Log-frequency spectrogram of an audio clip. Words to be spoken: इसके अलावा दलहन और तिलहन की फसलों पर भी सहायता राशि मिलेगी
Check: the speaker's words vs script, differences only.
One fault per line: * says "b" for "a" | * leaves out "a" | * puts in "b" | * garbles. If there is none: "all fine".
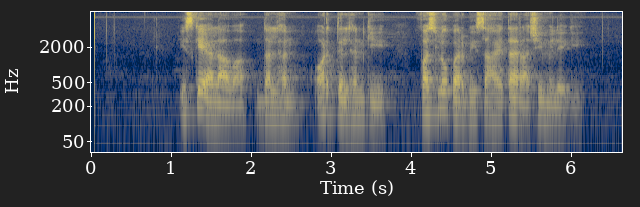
all fine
